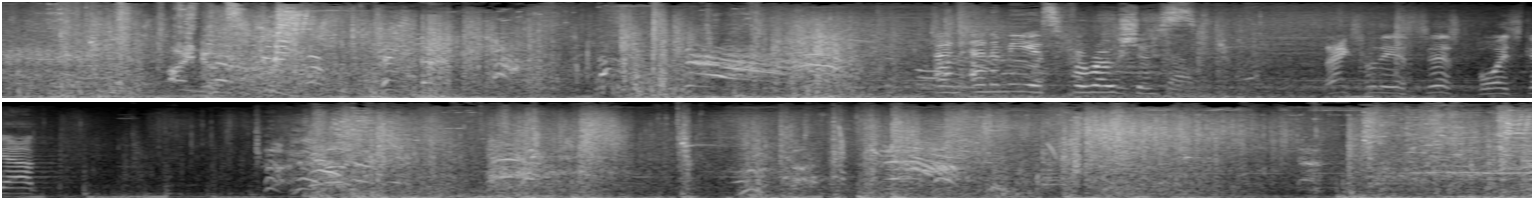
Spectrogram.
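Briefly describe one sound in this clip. Magic blasts and clashing hits crackle and boom in a fierce fight.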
